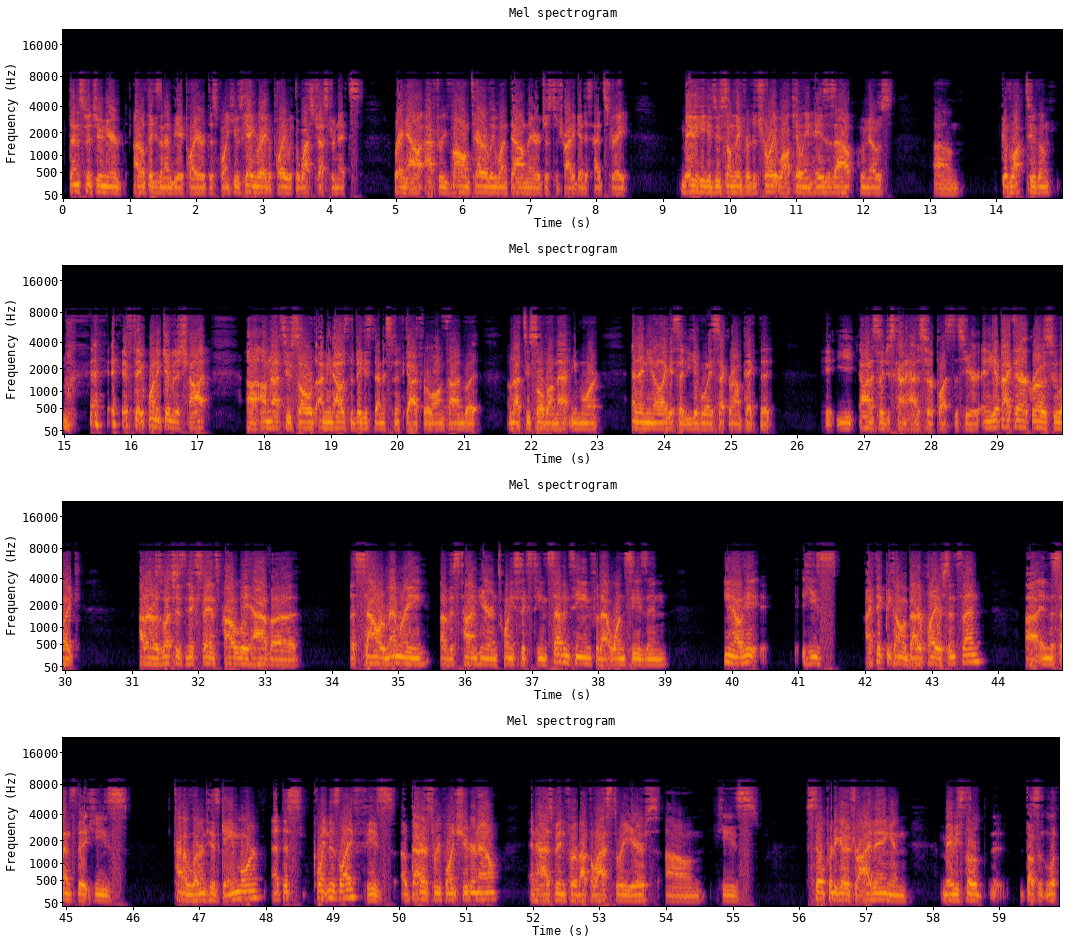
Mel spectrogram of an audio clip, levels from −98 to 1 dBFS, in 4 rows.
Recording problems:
distortion; heavy; 6 dB below the speech
garbled, watery; badly; nothing above 7.5 kHz

